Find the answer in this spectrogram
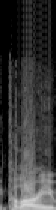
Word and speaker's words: Kalare: So then Kalare rhymes with safari.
